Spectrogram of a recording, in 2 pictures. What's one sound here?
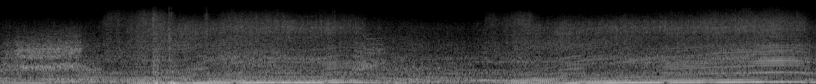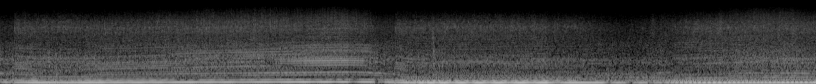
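A car engine revs hard, rising and falling in pitch as it shifts gears.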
